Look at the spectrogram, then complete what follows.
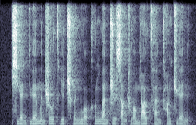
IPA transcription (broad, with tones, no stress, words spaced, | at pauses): ɕjɛ̰˨˩nt̪ɥɛ˧˥ mə̰˨˩nʂo˥˩ʊ̯t̪ʰi˧˥ ʈ͡ʂʰə˧˥nn̪wɔ̰˨˩ kʰʊ˥ŋwa˧˥nʈ͡ʂɻ̩˧˥sɑ̰˨˩ŋ ʂwɔ˥˩mjɑ˥ʊ̯ t̪ʰa˧˥nkʰɑ˧ŋ t͡ɕɥɛ˥˩n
